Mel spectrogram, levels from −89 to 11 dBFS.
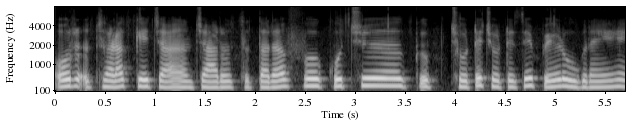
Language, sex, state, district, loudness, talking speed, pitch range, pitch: Hindi, female, Uttar Pradesh, Muzaffarnagar, -13 LUFS, 180 wpm, 210-240 Hz, 220 Hz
